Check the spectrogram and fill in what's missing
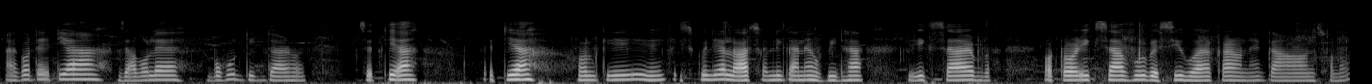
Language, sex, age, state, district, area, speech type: Assamese, female, 30-45, Assam, Dibrugarh, rural, spontaneous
